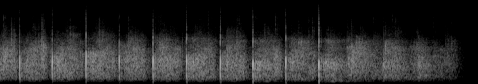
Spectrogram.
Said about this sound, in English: And so I would like everybody just to give him a round of applause because I truly appreciate it.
